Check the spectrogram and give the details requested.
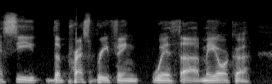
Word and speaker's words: Mayorkas: Wrapped up, walked out, and I see the press briefing with Mayorkas. Hopefully I'm pronouncing his last name. But anyway, right. Mayorkas? Mayorkas. Yes, thank you. Mayorkas.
